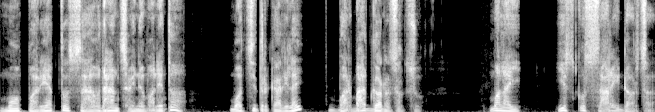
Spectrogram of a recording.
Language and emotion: Nepali, fearful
